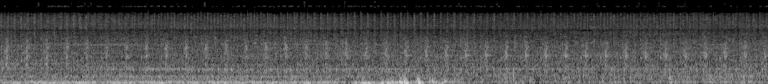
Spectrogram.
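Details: 2017 Toyota Tacoma 2GR-FKS engine: rapid, fairly uneven knocking of roughly two to three per second over a steady idle rumble; abnormal knock, cause undetermined.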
